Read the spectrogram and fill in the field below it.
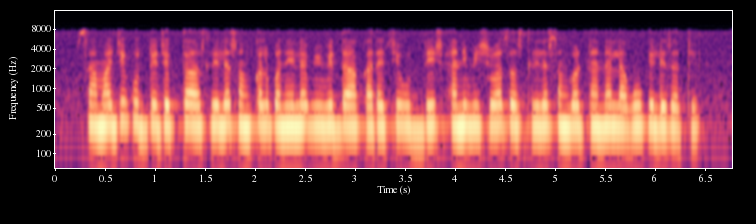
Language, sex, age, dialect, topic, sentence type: Marathi, female, 51-55, Northern Konkan, banking, statement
